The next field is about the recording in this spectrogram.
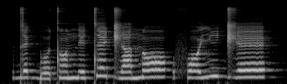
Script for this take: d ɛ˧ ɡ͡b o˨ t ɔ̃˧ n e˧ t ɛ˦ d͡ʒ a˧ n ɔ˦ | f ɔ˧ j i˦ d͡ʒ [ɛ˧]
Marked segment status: incorrect: ɛ˦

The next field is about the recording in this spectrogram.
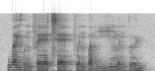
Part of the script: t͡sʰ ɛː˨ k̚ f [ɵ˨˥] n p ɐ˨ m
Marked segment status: correct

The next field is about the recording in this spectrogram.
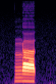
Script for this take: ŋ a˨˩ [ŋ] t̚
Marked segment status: incorrect: none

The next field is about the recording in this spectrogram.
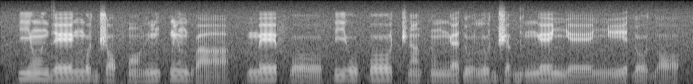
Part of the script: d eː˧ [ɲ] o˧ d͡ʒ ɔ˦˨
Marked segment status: incorrect: ŋ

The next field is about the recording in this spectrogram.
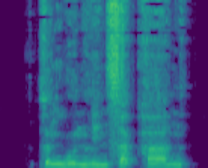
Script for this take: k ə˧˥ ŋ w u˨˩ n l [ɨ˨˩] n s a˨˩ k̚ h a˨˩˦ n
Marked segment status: incorrect: i˨˩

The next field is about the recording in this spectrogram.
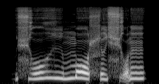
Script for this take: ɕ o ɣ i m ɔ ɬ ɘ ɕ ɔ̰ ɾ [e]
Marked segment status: incorrect: ẽ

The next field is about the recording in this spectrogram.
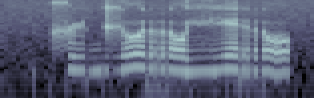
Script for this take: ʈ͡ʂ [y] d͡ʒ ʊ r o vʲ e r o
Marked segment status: correct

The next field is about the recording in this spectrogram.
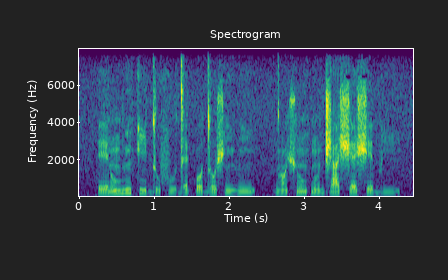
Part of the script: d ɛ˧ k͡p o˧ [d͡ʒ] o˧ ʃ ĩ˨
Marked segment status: incorrect: d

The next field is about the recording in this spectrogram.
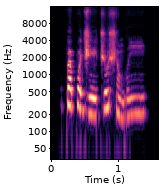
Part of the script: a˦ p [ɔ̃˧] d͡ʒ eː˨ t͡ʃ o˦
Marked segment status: incorrect: ɔ˧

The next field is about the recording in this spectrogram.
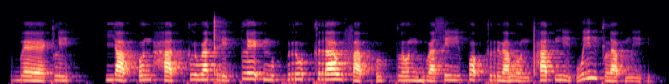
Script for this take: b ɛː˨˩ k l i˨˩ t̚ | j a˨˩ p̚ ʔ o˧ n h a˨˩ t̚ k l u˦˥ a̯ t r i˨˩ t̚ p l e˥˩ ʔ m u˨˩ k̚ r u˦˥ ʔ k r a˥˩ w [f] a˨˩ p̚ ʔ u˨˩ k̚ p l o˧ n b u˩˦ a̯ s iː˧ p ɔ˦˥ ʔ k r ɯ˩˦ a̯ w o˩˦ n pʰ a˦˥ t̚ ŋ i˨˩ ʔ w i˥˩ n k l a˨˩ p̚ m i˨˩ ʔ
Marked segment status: correct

